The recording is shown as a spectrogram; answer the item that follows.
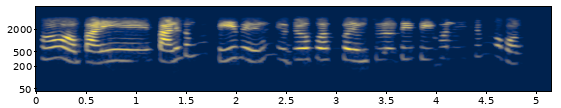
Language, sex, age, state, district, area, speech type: Odia, female, 18-30, Odisha, Jajpur, rural, conversation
